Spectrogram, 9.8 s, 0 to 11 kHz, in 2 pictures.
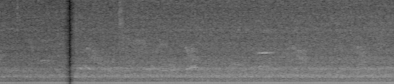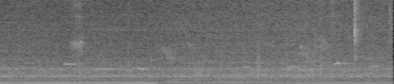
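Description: Ferrari F430 Spider's V8 engine idling steadily, its note shifting slightly about seven seconds in. Birds chirp faintly.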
